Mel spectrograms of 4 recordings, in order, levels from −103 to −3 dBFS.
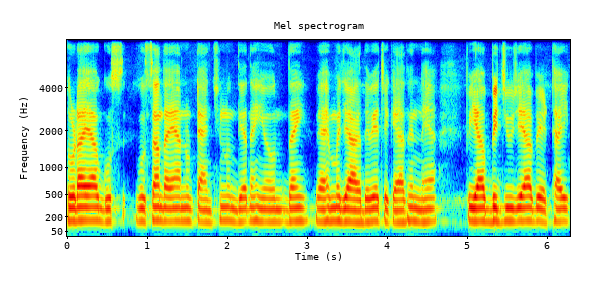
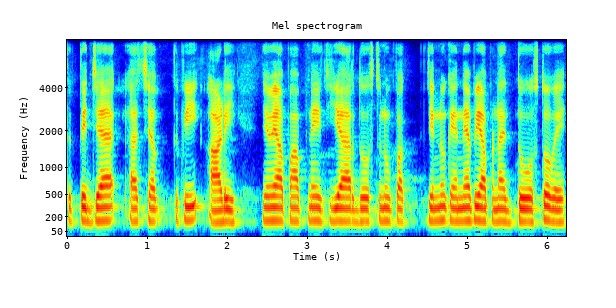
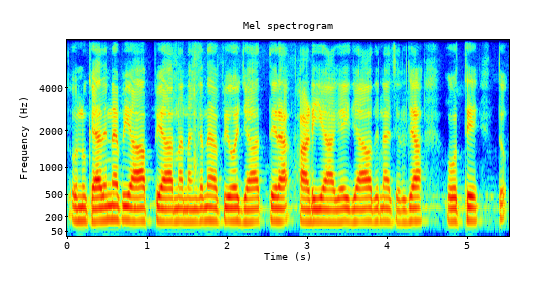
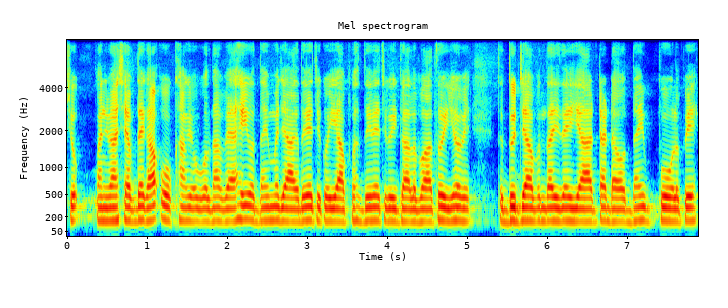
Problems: constant background noise, continuous background conversations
